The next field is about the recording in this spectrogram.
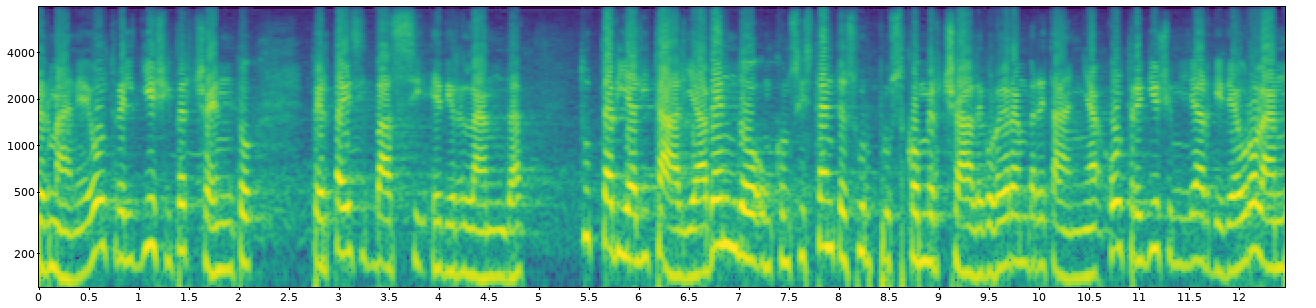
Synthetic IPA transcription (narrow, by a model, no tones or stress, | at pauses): ermaːnjaeolt̪ɾeild̪jɛːt͡ʃipert͡ʃɛnt̪o | perpaeːzibasːied̪irland̪a | t̪ut̪ːaviːalit̪aːljaːvɛnd̪ouŋkonsist̪ɛnt̪esurpluskomːert͡ʃaːlekolaɡɾambɾet̪aɲːaolt̪ɾed̪jɛːt͡ʃimiljard̪id̪iɛwɾolanː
